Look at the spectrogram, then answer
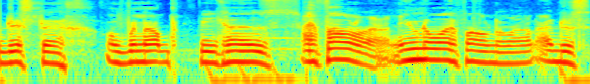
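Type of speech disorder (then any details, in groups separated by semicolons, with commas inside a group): Dysarthria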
